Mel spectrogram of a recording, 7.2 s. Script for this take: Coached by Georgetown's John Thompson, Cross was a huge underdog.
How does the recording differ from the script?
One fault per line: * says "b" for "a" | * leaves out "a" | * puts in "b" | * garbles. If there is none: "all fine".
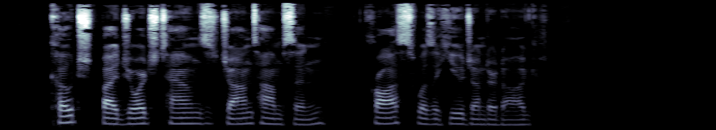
all fine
